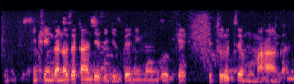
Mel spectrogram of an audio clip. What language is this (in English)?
Kinyarwanda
